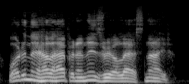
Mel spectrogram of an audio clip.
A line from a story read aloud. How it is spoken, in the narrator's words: With sweat pouring from his face, he snapped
